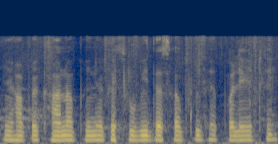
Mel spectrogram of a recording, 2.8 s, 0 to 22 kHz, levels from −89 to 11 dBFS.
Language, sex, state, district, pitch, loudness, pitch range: Hindi, male, Chhattisgarh, Raigarh, 125 Hz, -17 LUFS, 125-130 Hz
